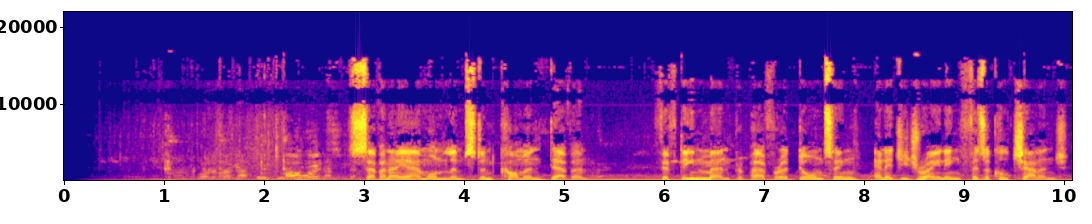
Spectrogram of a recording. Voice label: Narration; 55yr old commando

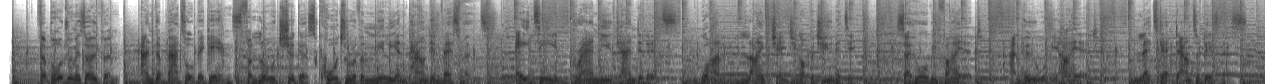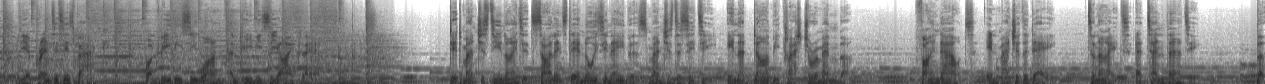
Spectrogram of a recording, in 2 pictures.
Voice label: Promo

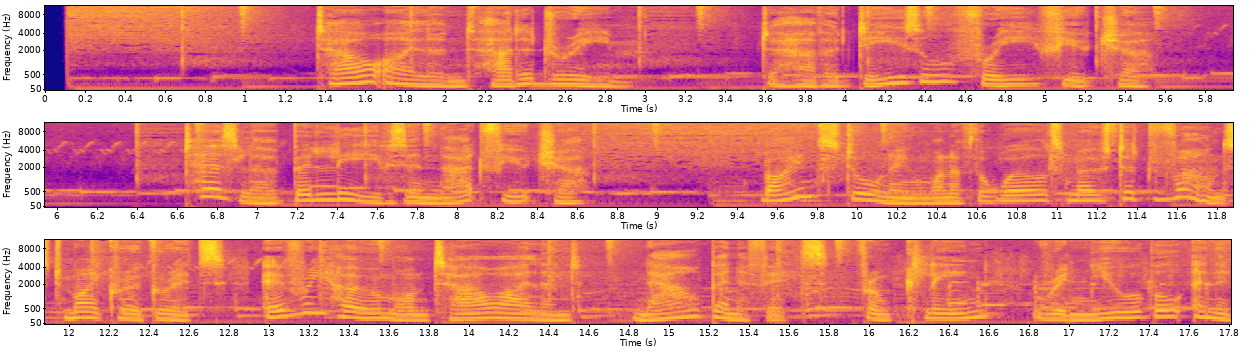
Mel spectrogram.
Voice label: Commercials

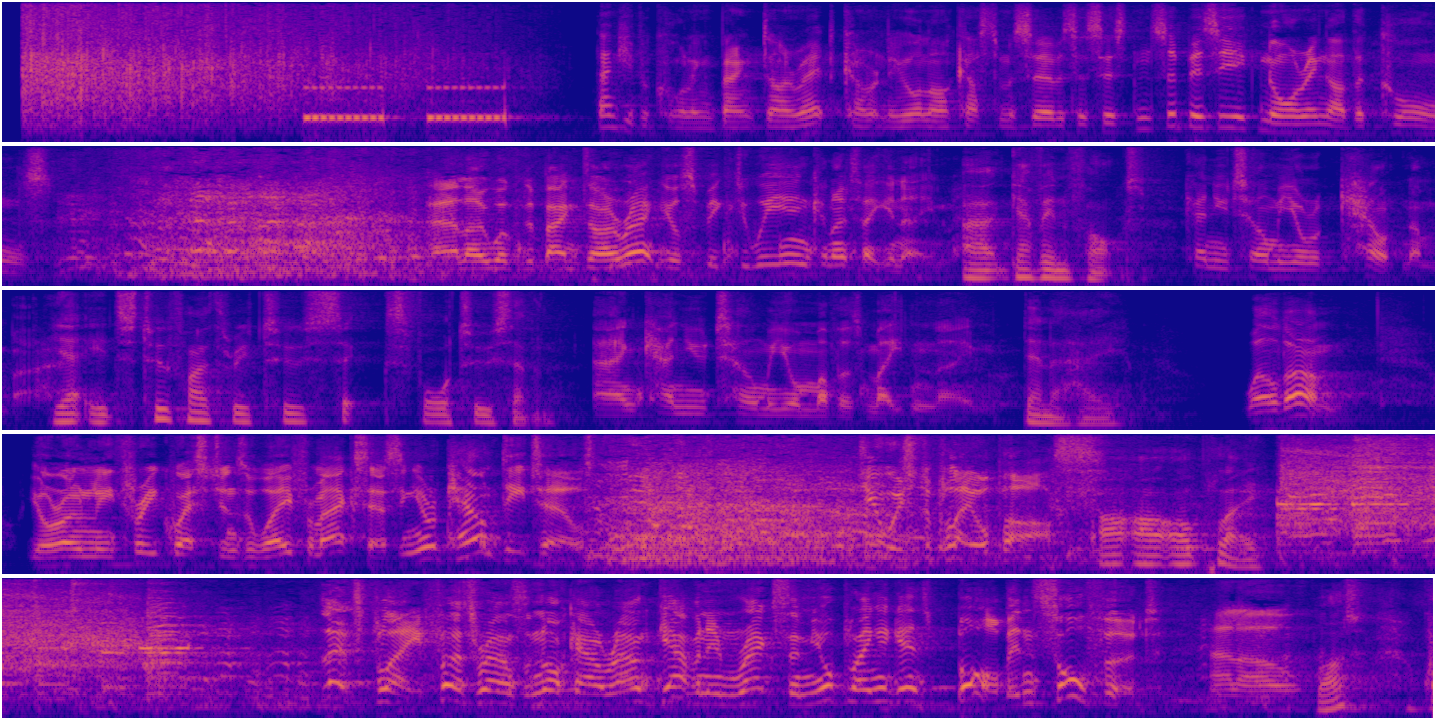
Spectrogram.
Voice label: Comedy; Bank Direct; Vocal Point

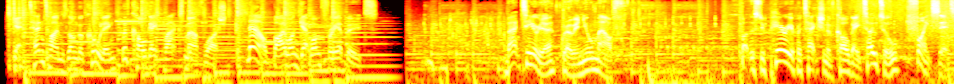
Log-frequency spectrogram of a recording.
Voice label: Commercials; Colgate

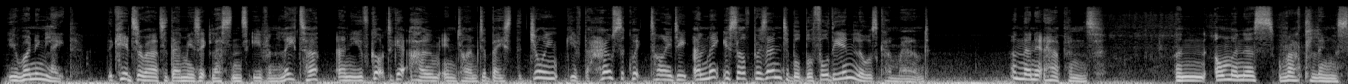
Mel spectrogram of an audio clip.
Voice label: Commercials Natural Style

